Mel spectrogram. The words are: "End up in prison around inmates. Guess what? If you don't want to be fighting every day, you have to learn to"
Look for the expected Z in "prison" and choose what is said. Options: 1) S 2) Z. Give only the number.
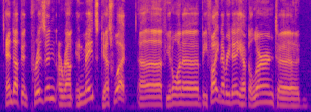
2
